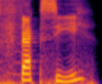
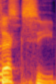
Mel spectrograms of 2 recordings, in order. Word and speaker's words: Phexxi: start having sex, and it is it's called Phexi. I don't actually know how you're pronouncing Phexi, but it's PHEXI.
